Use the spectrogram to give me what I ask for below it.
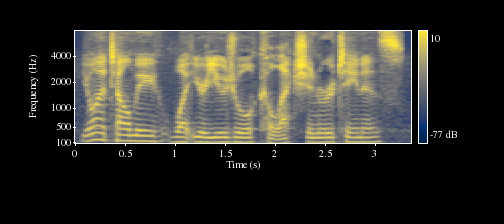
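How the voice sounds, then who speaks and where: A man with a medium-pitched voice at normal speed serves as game master and show host, narrating an improvised tabletop game in a conversational way with dramatic emphasis.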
